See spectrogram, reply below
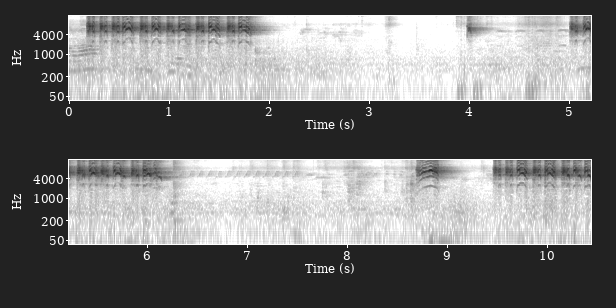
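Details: Crimson sunbird calling to its companions: dense, very high buzzy trills of rapid ticking notes, each burst about two seconds long with short pauses between, plus a few brief sharp chips.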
